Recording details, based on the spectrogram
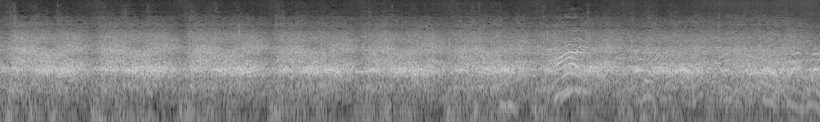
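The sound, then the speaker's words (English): A large crowd cheers and shouts loudly and steadily for the whole stretch, an unbroken roar of voices. A single speaker's brief words cut through it once. “This crowd is fired up.”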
